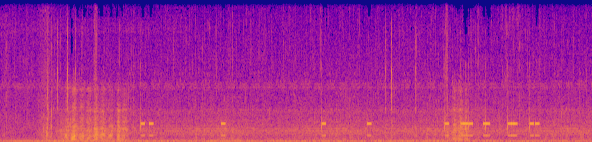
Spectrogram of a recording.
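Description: A handheld device gives short electronic beeps and clicks.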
